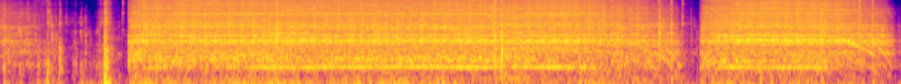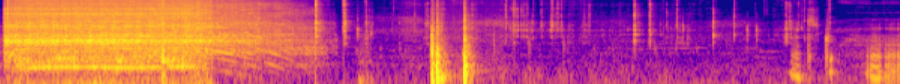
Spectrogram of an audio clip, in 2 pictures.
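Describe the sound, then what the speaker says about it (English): A power drill drilling out deep-set rivets on a Hot Wheels toy car whines continuously for several seconds in long bursts, briefly stopping and restarting, followed by scattered clicks and knocks. "it's pretty hard to drill this one. Can you see all the rivets are in deep down?"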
